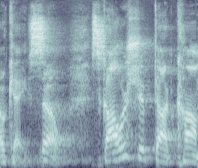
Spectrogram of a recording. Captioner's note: none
